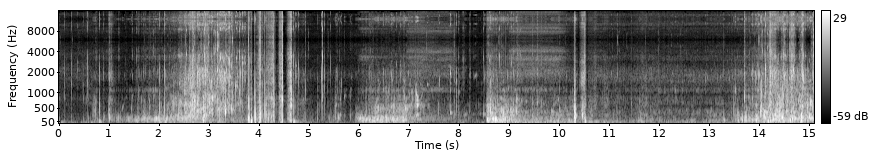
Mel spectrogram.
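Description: Air bubbles rush and gurgle underwater in loud bursts.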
